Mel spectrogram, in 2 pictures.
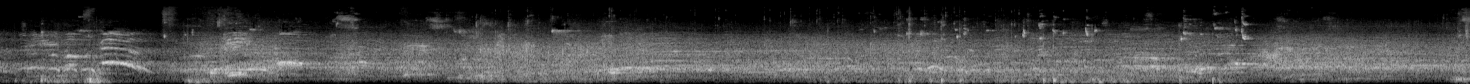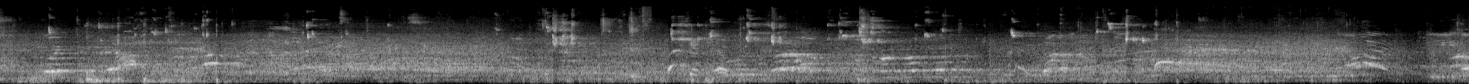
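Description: A crowd cheers and murmurs in a large echoing gym.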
